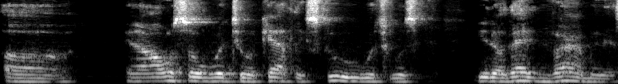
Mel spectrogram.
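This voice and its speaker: This man has a medium-pitched, somewhat breathy voice. He talks at a moderate pace with monotone, flat intonation. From US Midwest, Detroit. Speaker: anti-war activist and artist. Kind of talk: interview. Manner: conversational, many fillers.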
